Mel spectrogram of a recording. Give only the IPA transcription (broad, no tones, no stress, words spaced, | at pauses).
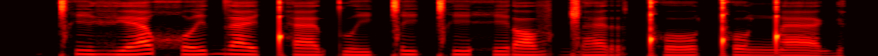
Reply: ǀʰivʲæ χʷi dæe̯ǃʰætʷi ǀiǀʰihiɾɒv ɡ͡ǁærǃʰo ǃʰoŋ͡ǃæɡ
